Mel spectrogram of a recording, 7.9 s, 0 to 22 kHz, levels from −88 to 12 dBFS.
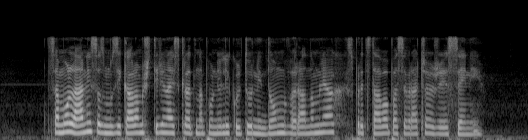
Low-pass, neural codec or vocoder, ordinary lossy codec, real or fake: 7.2 kHz; none; none; real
